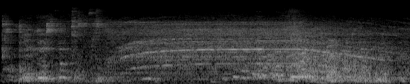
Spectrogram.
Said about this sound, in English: A blender?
